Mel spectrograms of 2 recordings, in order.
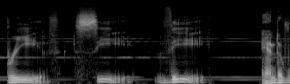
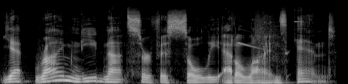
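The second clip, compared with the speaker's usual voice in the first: usual speaking voice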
